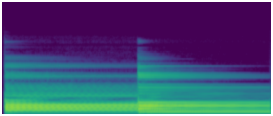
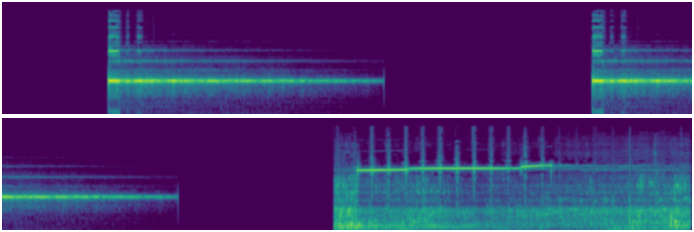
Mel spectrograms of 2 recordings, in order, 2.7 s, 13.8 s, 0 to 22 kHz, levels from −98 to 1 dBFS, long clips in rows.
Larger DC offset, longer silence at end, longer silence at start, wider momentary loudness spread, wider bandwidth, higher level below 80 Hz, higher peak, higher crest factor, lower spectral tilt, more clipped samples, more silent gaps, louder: neither; about the same, 0 s vs 0 s; second, 0 s vs 1.05 s; second, 5 LU vs 22 LU; second, 3.1 kHz vs 14 kHz; first, -46 dBFS vs -52 dBFS; about the same, -6 dBFS vs -4 dBFS; second, 12 dB vs 18 dB; first, -13.5 dB/octave vs -3 dB/octave; neither; second, none vs 3.83-5.87 s, 8.67-10.21 s; second, -19 LUFS vs -16 LUFS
